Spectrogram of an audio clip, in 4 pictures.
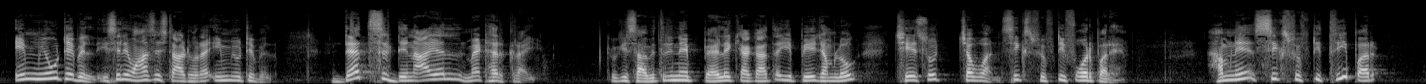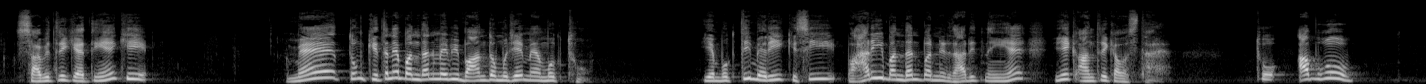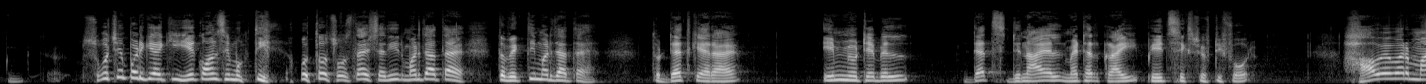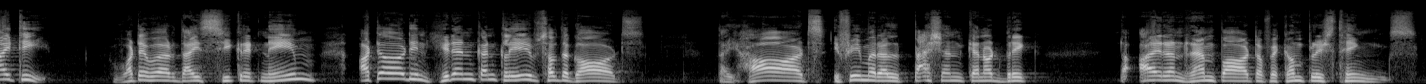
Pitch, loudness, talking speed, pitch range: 185 Hz, -18 LUFS, 135 wpm, 160-225 Hz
